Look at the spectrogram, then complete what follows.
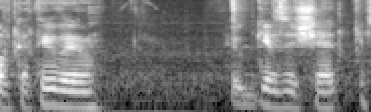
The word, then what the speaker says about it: Cthulhu: Cthulhu and the Frog. Chootaloo is how we originally pronounced it.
